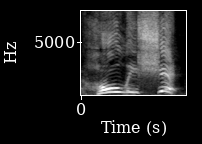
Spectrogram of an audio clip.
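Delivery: drawn-out amazed exclamation; stunned. Retold or imitated. Stunned by the happy ending.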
